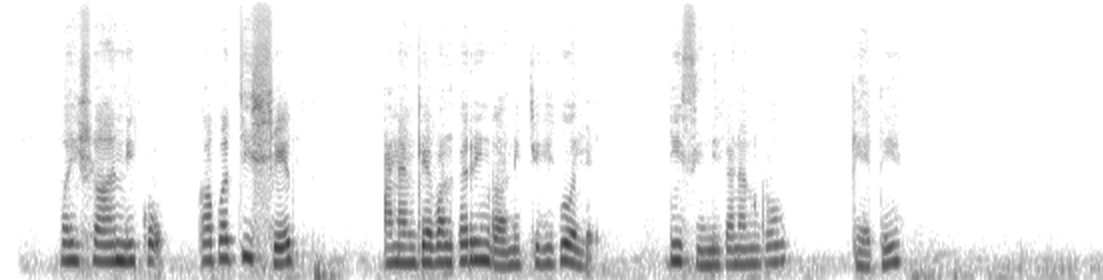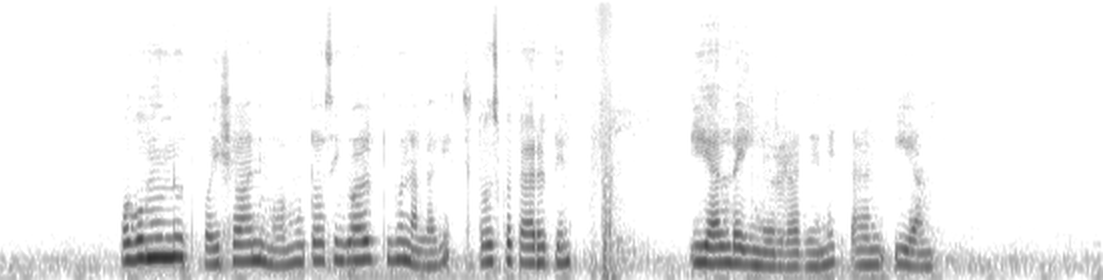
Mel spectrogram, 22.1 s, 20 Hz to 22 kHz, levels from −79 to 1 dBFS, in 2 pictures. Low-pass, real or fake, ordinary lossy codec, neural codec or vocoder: none; fake; none; codec, 44.1 kHz, 3.4 kbps, Pupu-Codec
